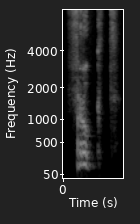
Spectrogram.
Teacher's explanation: At the end, we have this kt. Frukt. Make sure that you pronounce both consonants. Even though when the consonants are at the end, they're not as enunciated, they're not as clear when pronounced them.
